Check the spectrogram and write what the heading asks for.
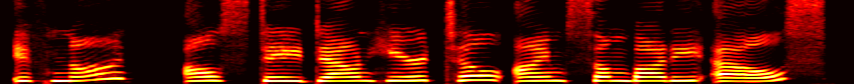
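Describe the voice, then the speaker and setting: Little storybook girl, extremely high voice, fretful, prim, chatty, close dry sound. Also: steady tone, slow pace, fairly bright tone, dry recording, exaggerated voice. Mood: forlorn, fretful. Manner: fretful, talking to herself in prim childish exclamations. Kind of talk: dramatized audiobook character acting.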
